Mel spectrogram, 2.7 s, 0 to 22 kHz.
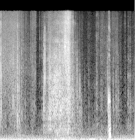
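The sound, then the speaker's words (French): Rustling and crinkling of large sheets of thick paper as artworks, including a watercolour and drawing, are wrapped in three layers, with a broad crumpling swell in the middle and a few sharp crackles and a snap near the end. “emballer les œuvres que nous protégeons de 3 grandes feuilles de papier épais”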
